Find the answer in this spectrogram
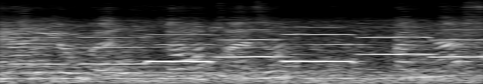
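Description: Bamboo flute (bansuri) playing a melody of short held notes that step up and down in pitch, with voices and crowd bustle behind.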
